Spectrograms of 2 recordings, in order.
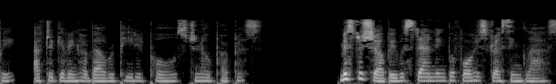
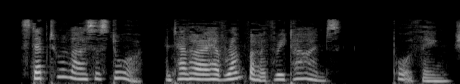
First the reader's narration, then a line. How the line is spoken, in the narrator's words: she added to herself, with a sigh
